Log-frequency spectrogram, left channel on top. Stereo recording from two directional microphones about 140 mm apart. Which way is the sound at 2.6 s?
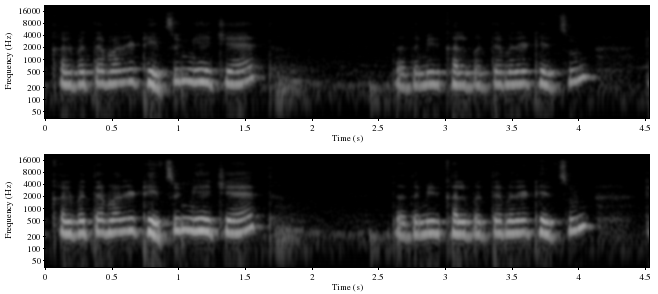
35° right (ahead or behind).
